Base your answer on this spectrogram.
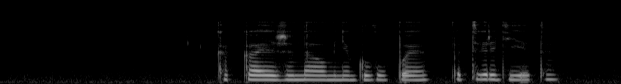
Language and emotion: Russian, neutral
